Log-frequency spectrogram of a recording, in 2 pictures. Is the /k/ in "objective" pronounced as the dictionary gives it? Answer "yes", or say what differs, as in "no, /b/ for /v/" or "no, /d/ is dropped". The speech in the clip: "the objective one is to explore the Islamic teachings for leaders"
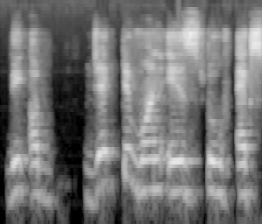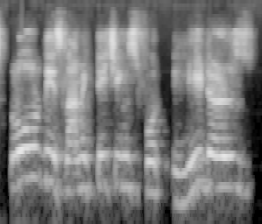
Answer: yes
